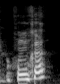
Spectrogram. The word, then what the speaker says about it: Hunka: Hunka. Okay. Um, hunka. Uh, if you're going to say it correctly.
